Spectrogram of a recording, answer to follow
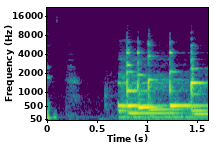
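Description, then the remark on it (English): A mobile phone ringtone for a call to Ray from his mom starts up suddenly and plays a bright, repeating melodic pattern with sharp rhythmic pulses, loud, after a brief quiet moment with faint murmuring. “All right, so now Ray's getting a call from his mom.”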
